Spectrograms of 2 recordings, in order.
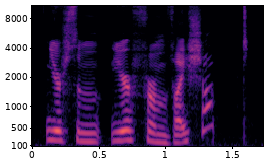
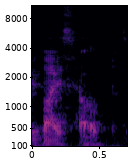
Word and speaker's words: Weishaupt: Well, since it's clearly German, I will say it with the hard V, soft trailing W.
